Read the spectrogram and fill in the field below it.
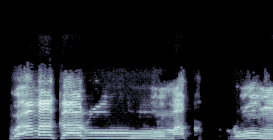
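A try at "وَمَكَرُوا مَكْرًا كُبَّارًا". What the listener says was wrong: Makran bukan makrun, makran.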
